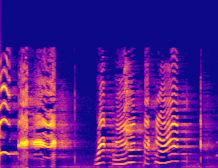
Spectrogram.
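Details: A pet Alexandrine parakeet talks, apparently in Hindi, in a high, nasal, squeaky voice, repeating short word-like phrases such as "mitthu" in quick bursts with brief pauses between them.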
